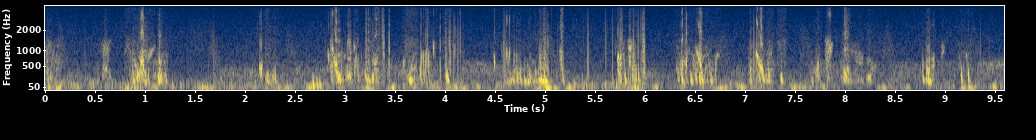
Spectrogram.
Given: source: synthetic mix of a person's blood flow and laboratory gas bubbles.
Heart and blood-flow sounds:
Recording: Doppler ultrasound of blood flow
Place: subclavian vein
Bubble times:
0.00-0.18 s: bubbles
0.47-0.67 s: bubbles
0.79-1.23 s: bubbles
2.10-2.34 s: bubbles
2.79-3.35 s: bubbles
3.55-3.92 s: bubbles
3.97-4.08 s: bubbles
4.46-4.53 s: bubbles
4.56-5.07 s: bubbles
5.13-5.22 s: bubbles
5.69-5.98 s: bubbles
6.28-6.77 s: bubbles
7.02-7.41 s: bubbles
7.64-7.88 s: bubbles
7.95-8.31 s: bubbles
8.73-8.92 s: bubbles
8.95-9.00 s: bubbles
9.12-9.29 s: bubbles
From the record:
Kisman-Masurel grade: 233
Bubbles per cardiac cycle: several, 3 to 8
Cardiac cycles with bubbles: 50 to 99%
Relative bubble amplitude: loud (0.450 to 0.775)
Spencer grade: 3 (all of the cardiac periods contain showers or single bubble signals, but not dominating or overriding the cardiac motion signals)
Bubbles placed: anywhere in the cardiac cycle

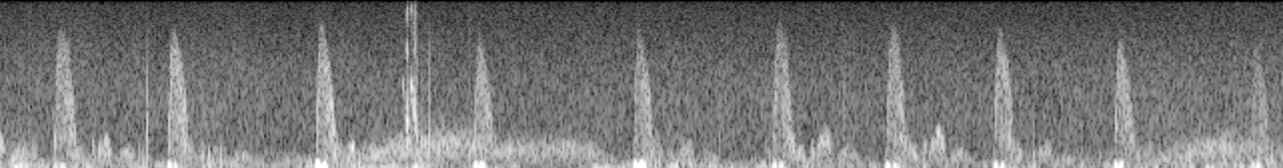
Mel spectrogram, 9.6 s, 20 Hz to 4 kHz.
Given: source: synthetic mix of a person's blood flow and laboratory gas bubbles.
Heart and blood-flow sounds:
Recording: Doppler ultrasound of blood flow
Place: subclavian vein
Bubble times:
3.01-3.19 s: bubbles
From the record:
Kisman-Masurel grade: 111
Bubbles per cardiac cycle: 1 to 2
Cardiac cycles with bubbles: 1 to 10%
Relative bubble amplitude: barely perceptible (0.100 to 0.250)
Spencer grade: 1 (occasional bubble signal discernible with the cardiac motion signal, with majority of cardiac periods free of bubbles)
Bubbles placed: anywhere in the cardiac cycle

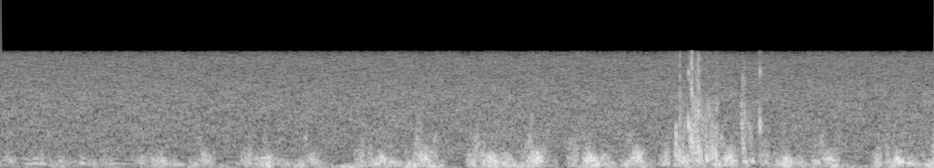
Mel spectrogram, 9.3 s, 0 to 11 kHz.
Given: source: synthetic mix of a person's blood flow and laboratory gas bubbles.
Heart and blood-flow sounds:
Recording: Doppler ultrasound of blood flow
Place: precordium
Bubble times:
6.72-7.20 s: bubbles
7.27-7.35 s: bubbles
7.40-7.64 s: bubbles
From the record:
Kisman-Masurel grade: 211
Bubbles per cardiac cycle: several, 3 to 8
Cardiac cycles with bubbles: 1 to 10%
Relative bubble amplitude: barely perceptible (0.100 to 0.250)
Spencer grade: 1 (occasional bubble signal discernible with the cardiac motion signal, with majority of cardiac periods free of bubbles)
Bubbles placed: only in the low amplitude regions of the cardiac cycle

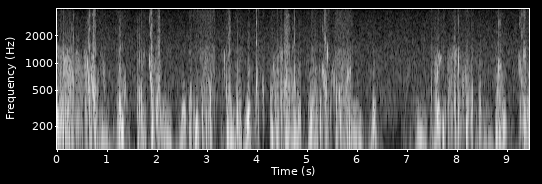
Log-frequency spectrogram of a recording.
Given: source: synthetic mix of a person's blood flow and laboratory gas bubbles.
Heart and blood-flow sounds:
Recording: Doppler ultrasound of blood flow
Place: precordium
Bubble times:
0.00-0.99 s: bubbles
1.19-1.39 s: bubbles
1.58-1.79 s: bubbles
1.83-2.12 s: bubbles
2.63-3.16 s: bubbles
3.31-3.52 s: bubbles
3.55-3.72 s: bubbles
3.93-4.06 s: bubbles
4.10-4.16 s: bubbles
4.25-4.88 s: bubbles
4.99-5.93 s: bubbles
7.46-7.77 s: bubbles
7.80-8.33 s: bubbles
8.42-8.51 s: bubbles
8.75-8.95 s: bubbles
9.21-9.45 s: bubbles
From the record:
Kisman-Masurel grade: 333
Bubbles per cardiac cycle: rolling drumbeat, 9 or more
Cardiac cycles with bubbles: 50 to 99%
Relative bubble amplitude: loud (0.450 to 0.775)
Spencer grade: 3 (all of the cardiac periods contain showers or single bubble signals, but not dominating or overriding the cardiac motion signals)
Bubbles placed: anywhere in the cardiac cycle

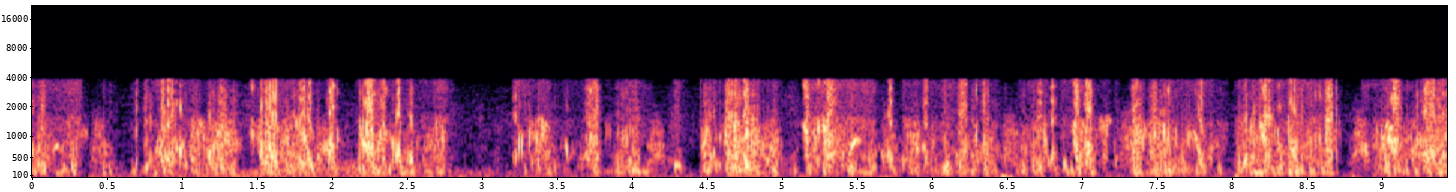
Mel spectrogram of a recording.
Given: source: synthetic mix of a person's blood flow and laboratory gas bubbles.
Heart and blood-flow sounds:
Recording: Doppler ultrasound of blood flow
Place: subclavian vein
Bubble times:
0.00-0.38 s: bubbles
0.44-0.57 s: bubbles
0.63-1.41 s: bubbles
1.44-2.11 s: bubbles
2.15-2.81 s: bubbles
3.19-4.15 s: bubbles
4.25-4.38 s: bubbles
4.46-6.51 s: bubbles
6.54-7.26 s: bubbles
7.30-7.98 s: bubbles
8.01-8.74 s: bubbles
8.85-9.44 s: bubbles
From the record:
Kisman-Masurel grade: 444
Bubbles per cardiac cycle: continuous sound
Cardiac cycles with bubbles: 100%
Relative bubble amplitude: maximal (0.775 to 0.999)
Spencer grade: 4 (maximum detectable bubble signal sounding continuously throughout systole and diastole of every cardiac period, and overriding the amplitude of the normal cardiac signals)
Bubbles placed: anywhere in the cardiac cycle

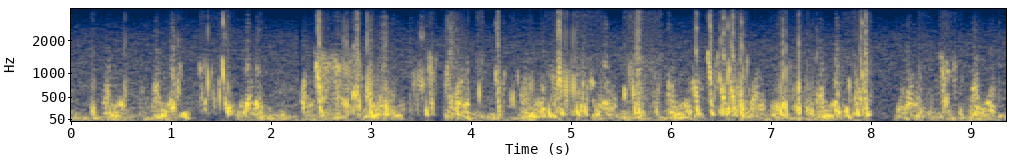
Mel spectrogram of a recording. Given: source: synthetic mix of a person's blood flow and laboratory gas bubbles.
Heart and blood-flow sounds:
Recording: Doppler ultrasound of blood flow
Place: precordium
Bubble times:
0.17-0.26 s: bubbles
0.51-0.57 s: bubbles
1.03-1.11 s: bubbles
1.27-1.64 s: bubbles
1.86-1.93 s: bubbles
2.40-3.34 s: bubbles
3.38-3.65 s: bubbles
3.71-3.96 s: bubbles
4.04-4.11 s: bubbles
4.22-4.62 s: bubbles
4.72-5.31 s: bubbles
5.49-5.99 s: bubbles
6.17-6.78 s: bubbles
6.96-7.49 s: bubbles
7.68-8.00 s: bubbles
8.45-8.61 s: bubbles
8.66-8.91 s: bubbles
9.26-9.29 s: bubbles
From the record:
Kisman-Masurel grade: 243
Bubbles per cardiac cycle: several, 3 to 8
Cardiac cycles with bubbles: 100%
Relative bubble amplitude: loud (0.450 to 0.775)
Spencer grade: 3 (all of the cardiac periods contain showers or single bubble signals, but not dominating or overriding the cardiac motion signals)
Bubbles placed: anywhere in the cardiac cycle

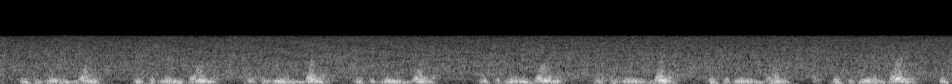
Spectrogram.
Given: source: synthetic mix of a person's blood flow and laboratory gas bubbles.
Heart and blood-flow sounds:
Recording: Doppler ultrasound of blood flow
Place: precordium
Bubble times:
8.10-8.23 s: bubbles
From the record:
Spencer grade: 1 (occasional bubble signal discernible with the cardiac motion signal, with majority of cardiac periods free of bubbles)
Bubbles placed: only in the low amplitude regions of the cardiac cycle

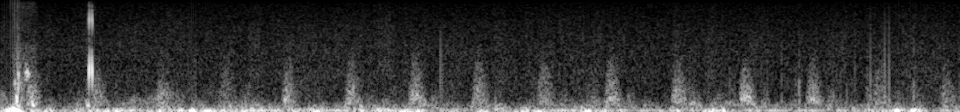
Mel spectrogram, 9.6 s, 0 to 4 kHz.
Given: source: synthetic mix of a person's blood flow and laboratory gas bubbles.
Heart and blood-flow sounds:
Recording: Doppler ultrasound of blood flow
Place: subclavian vein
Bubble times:
0.12-0.36 s: bubbles
0.85-0.95 s: bubbles
From the record:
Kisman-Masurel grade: 112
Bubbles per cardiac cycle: 1 to 2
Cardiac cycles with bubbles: 1 to 10%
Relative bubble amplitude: moderate (0.250 to 0.450)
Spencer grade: 1 (occasional bubble signal discernible with the cardiac motion signal, with majority of cardiac periods free of bubbles)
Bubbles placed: anywhere in the cardiac cycle

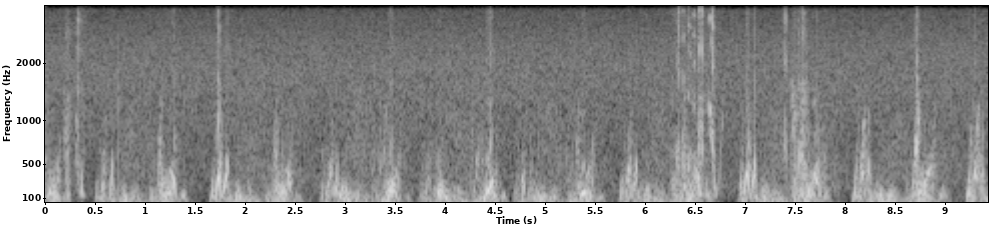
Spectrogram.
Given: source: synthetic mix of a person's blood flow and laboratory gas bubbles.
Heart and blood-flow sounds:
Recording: Doppler ultrasound of blood flow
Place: precordium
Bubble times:
0.17-0.27 s: bubbles
0.29-0.42 s: bubbles
6.24-6.78 s: bubbles
7.36-7.94 s: bubbles
From the record:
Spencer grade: 2 (many but less than half of the cardiac periods contain bubble signals, singularly or in groups)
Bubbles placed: only in the low amplitude regions of the cardiac cycle

